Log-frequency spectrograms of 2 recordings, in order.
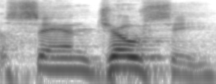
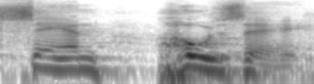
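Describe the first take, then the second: First: Jose begins with a hard J sound. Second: Jose begins with a breathy H sound. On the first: The speaker calls it wrong. "starts with a J, but it's not pronounced like that" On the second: The speaker calls it right. "J is pronounced H"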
